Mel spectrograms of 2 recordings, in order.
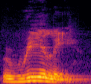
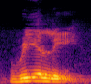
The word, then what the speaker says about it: really: The correct pronunciation is really, starting with a R and ending with a L. Really.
